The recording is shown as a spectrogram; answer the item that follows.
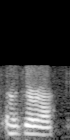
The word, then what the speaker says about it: Azura: It is Azura Wisdom.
